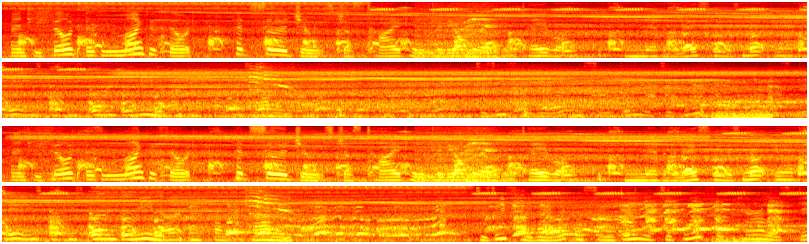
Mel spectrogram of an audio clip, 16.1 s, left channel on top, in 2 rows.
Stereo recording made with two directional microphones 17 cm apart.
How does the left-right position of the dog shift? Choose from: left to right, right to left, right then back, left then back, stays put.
left to right.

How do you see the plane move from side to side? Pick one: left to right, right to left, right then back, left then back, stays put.
right to left.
